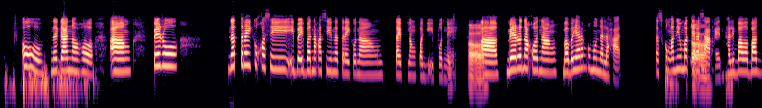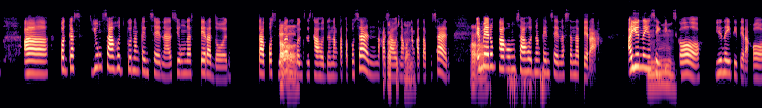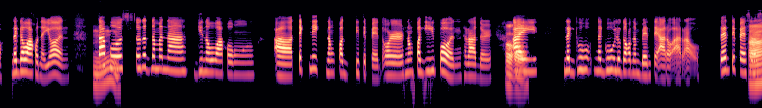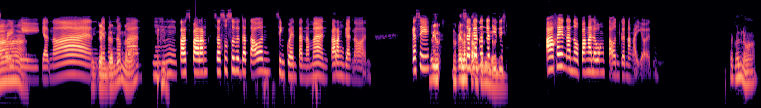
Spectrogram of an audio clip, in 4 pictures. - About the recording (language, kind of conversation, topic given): Filipino, unstructured, Paano mo pinaplano ang paggamit ng pera mo kada buwan?
- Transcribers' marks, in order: mechanical hum; static; unintelligible speech; tapping; distorted speech; throat clearing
